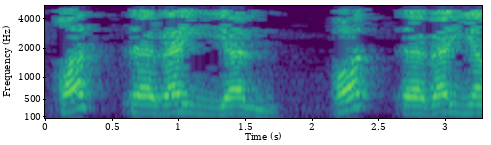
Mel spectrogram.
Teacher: يبقى الدال في الدال والدال في التاء إضغام واجب عند الكل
